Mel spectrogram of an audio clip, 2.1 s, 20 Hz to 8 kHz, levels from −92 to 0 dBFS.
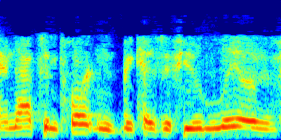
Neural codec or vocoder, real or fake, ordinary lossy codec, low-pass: codec, 24 kHz, 6 kbps, HILCodec; fake; MP3, 24 kbps; 7.2 kHz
